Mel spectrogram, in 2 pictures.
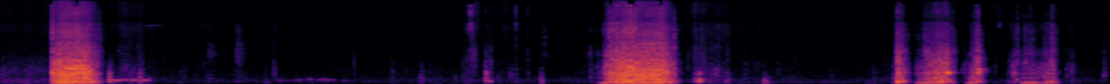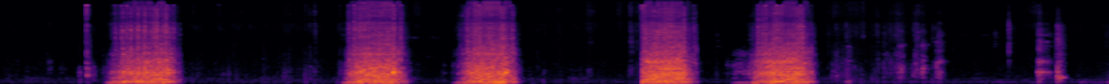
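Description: A sewing machine stitches men's shorts in short, close bursts of rapid whirring, about nine separate runs with quiet pauses between them.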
